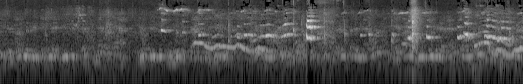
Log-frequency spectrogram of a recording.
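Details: A chorus of dogs howls together, starting with low steady moans and building into overlapping rising and falling howls, with brief high yips breaking through near the end.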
